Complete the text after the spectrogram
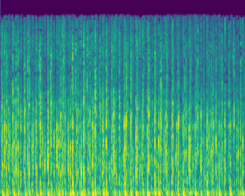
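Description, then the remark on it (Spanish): A fast, steady drum roll announcing the winner of a folk music competition, rapid, evenly spaced strokes that rattle continuously at a constant loud level, with no voices over it. “Redoble de tambores para anunciar al ganador de la competencia folclórica.”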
